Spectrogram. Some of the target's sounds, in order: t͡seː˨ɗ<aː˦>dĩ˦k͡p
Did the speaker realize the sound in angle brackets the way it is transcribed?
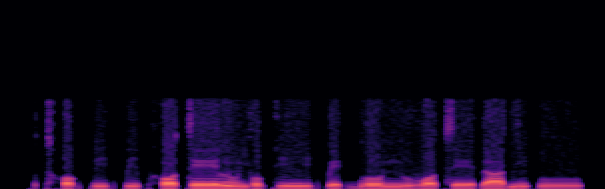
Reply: yes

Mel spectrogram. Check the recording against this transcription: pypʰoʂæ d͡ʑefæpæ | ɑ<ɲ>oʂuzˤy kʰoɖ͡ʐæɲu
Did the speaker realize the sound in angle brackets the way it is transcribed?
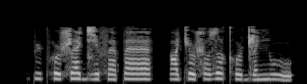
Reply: no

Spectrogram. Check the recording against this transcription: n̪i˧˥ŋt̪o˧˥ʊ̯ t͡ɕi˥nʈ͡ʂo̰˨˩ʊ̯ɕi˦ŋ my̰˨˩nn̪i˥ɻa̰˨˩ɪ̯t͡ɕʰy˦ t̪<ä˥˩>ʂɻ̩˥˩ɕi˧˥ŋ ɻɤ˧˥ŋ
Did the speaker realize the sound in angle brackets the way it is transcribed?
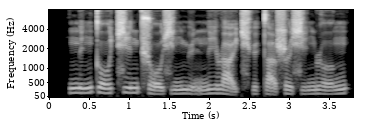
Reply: no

